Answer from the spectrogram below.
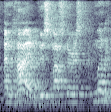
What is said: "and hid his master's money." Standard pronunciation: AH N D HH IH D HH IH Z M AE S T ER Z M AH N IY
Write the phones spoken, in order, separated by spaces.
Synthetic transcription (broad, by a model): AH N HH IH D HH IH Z M AE S T ER Z M AH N IY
